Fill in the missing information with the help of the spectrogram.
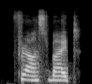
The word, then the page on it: frostbite: Indian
